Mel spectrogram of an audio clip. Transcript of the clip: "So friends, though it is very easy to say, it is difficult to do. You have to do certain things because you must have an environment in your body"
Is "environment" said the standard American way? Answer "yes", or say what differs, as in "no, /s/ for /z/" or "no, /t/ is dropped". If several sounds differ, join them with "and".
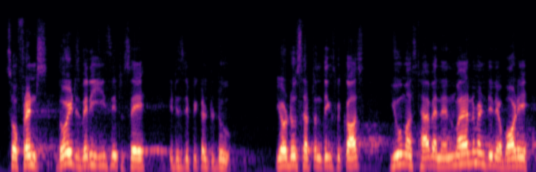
yes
